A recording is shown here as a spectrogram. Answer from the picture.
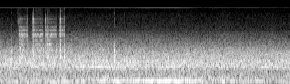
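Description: Steady outdoor background noise. A brief dry rattle comes about half a second in, and a low hum rises in the middle and fades.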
